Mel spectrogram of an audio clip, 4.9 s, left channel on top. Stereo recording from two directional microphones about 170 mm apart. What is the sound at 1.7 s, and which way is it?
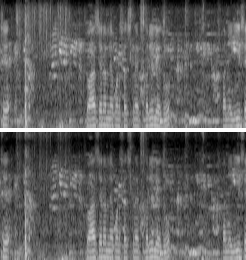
Speech, 10° right (ahead or behind).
